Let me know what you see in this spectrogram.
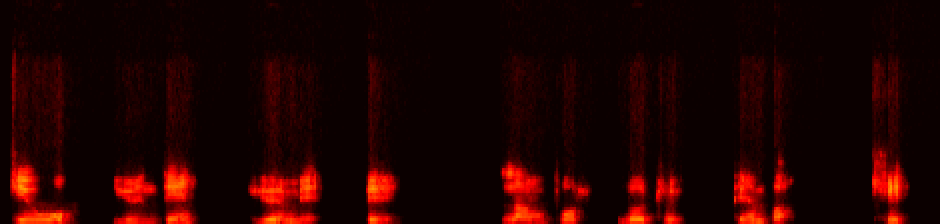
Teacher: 2 syllable together, 2 syllable together, and a single syllable. So 2, 2, 2, 1. This is the rhythm.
